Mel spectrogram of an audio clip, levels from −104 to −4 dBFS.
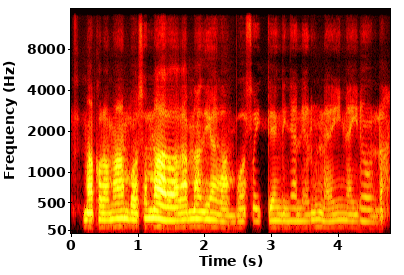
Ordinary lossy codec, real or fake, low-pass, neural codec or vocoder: none; fake; 14.4 kHz; autoencoder, 48 kHz, 32 numbers a frame, DAC-VAE, trained on Japanese speech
